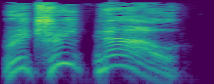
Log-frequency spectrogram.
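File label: Speech Quick Commands Back, British English; World Of Warships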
